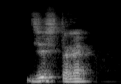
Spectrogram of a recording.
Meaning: inflection of distraire: 1. first/second-person singular present indicative 2. second-person singular imperative
- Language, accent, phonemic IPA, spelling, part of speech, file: French, Canada, /dis.tʁɛ/, distrais, verb, LL-Q150 (fra)-distrais.wav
